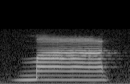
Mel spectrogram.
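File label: "maat3", Cantonese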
